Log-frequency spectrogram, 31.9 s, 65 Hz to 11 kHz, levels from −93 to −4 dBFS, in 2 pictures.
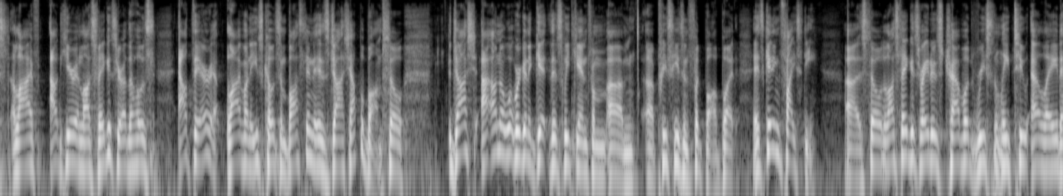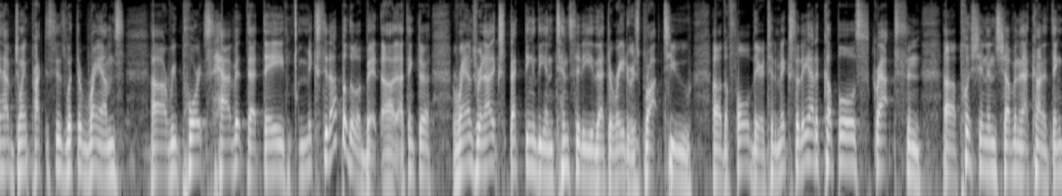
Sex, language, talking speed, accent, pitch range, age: male, English, 205 wpm, American, 120-155 Hz, 40-59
